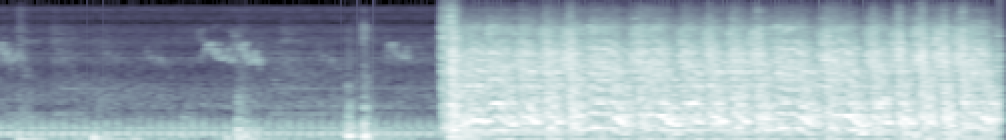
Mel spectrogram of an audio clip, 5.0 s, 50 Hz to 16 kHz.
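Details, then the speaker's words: 1994 Ford crew cab, newly acquired project, sprayed with starting fluid: a couple of seconds of labored cranking with a few pops, then it catches into a steady rattle. Hard start; owner suspects a weakening battery and unknown fuel supply. "It tried popping a few times. Um, battery's getting weak."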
